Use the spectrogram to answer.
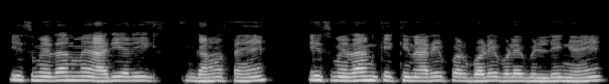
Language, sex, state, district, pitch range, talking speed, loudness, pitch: Hindi, male, Bihar, Supaul, 165-185 Hz, 145 wpm, -17 LUFS, 180 Hz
